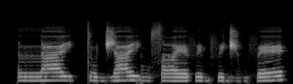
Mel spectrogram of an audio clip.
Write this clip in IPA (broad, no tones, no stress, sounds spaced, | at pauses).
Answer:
lː aː i̯ tː o d͡ʒ aː i̯ ɾ ɔ̤ sˤ ɛː f e b f e d͡ʒ ɔ̤ ɡ f ɛ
